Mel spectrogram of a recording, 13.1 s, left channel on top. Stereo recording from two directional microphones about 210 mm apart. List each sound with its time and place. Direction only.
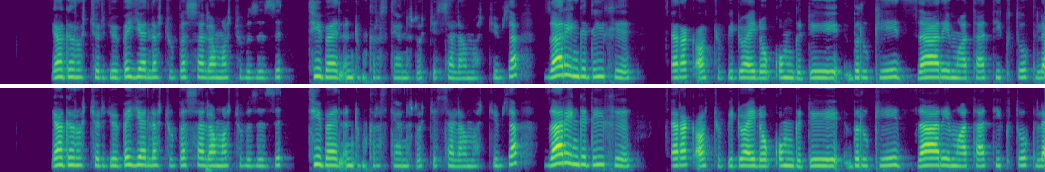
0.6 s a woman's voice: 15° right (ahead or behind)
7.3 s speech: 30° right (ahead or behind)
8.4 s speech: 20° right (ahead or behind)
8.9 s speech: 35° right (ahead or behind)
9.4 s a woman's voice: 15° right (ahead or behind)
